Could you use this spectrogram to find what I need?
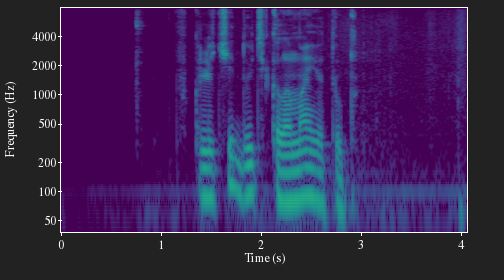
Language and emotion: Russian, neutral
